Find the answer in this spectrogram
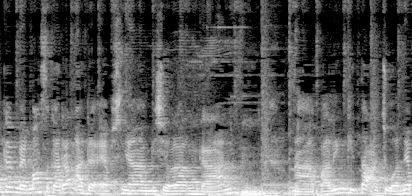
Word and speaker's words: Michelin: Enggak, kebetulan kan memang sekarang ada apps-nya Michelin kan.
